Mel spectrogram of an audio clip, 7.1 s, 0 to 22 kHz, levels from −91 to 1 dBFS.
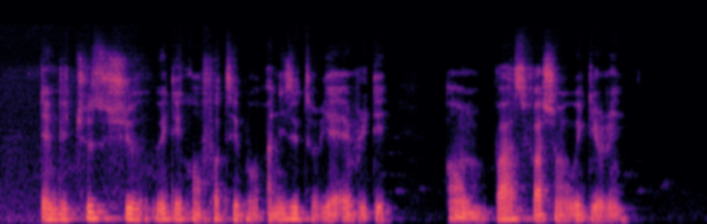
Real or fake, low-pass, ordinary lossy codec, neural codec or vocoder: fake; 14.4 kHz; none; codec, 44.1 kHz, 7.8 kbps, DAC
